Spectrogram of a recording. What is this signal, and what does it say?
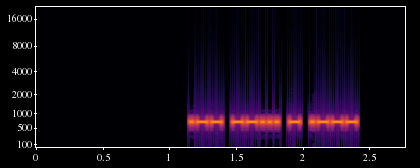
Morse code, heard as a keyed tone, about 47 wpm, 700 Hz. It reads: W7TJ
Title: USA Call Signs - 2x Character Spacing - 45wpm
